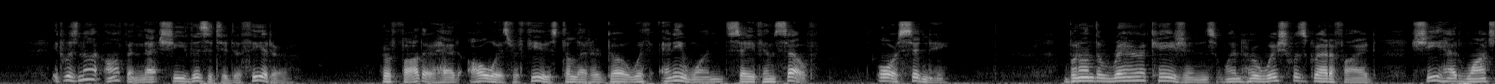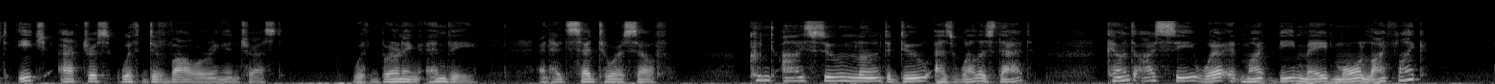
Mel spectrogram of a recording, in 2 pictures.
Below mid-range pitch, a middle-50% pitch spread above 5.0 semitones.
Yes: low, 130 Hz; wide, 5.5 semitones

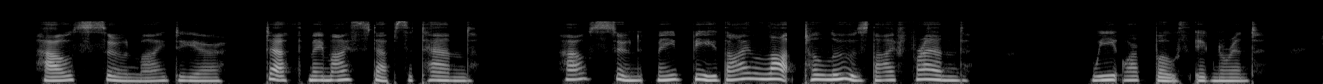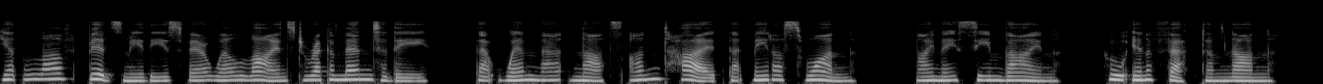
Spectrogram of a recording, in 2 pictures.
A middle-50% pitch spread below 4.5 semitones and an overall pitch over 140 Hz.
Yes: average, 3.5 semitones; high, 190 Hz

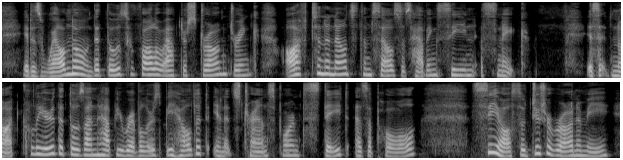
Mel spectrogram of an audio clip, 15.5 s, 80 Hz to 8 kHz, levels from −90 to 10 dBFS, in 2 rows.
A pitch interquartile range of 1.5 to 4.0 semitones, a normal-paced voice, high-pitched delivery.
Yes: average, 3.7 semitones; average, 155 wpm; high, 195 Hz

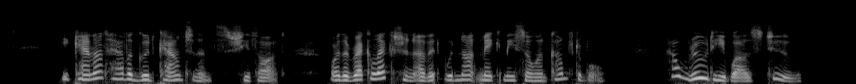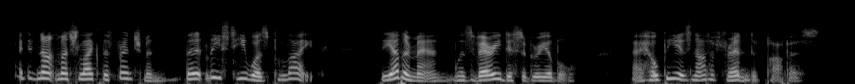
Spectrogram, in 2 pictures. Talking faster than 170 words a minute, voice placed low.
No: average, 190 wpm; high, 215 Hz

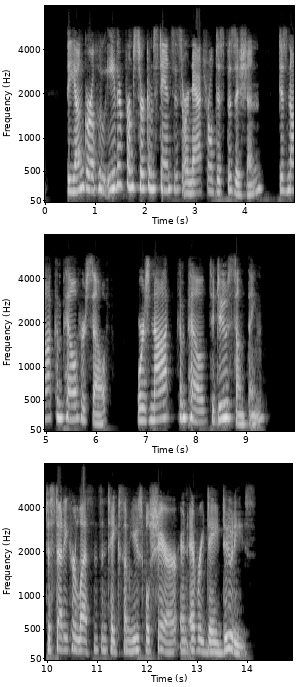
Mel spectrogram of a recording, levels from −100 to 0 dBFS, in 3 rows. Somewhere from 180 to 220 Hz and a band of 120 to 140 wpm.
Yes: high, 190 Hz; slow, 135 wpm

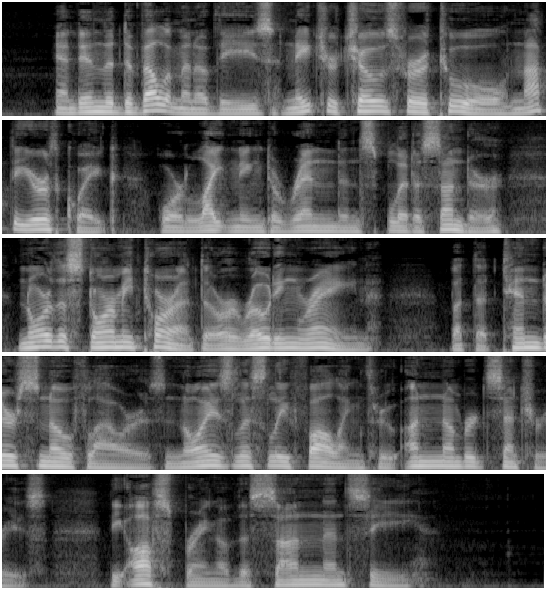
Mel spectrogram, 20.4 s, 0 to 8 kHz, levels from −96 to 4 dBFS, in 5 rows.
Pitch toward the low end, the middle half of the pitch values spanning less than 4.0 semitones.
No: low, 110 Hz; average, 4.9 semitones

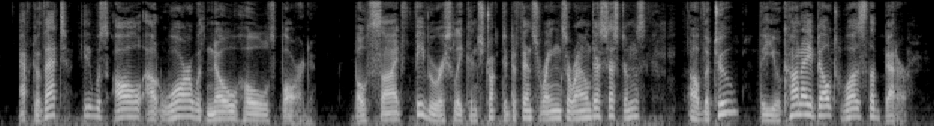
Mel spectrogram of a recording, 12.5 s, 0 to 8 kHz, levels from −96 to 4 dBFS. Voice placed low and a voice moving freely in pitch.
Yes: low, 125 Hz; wide, 5.7 semitones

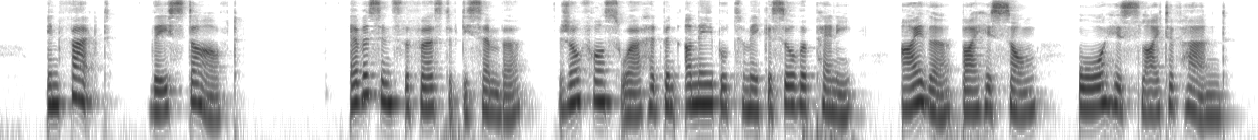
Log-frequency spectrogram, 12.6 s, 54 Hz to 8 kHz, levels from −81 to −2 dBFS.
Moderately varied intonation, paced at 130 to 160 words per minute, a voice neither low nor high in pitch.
Yes: average, 3.7 semitones; average, 140 wpm; medium, 175 Hz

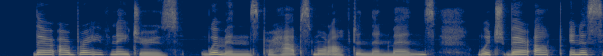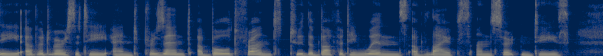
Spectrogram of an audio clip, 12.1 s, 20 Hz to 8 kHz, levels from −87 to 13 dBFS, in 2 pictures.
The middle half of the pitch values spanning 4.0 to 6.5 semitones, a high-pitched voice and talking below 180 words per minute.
Yes: average, 5.1 semitones; high, 195 Hz; average, 140 wpm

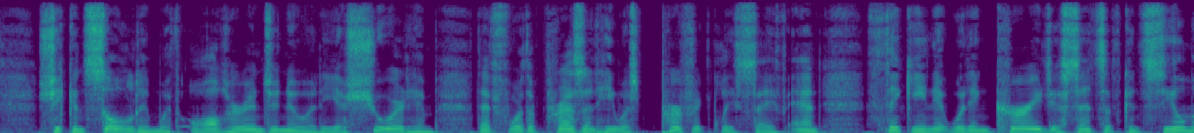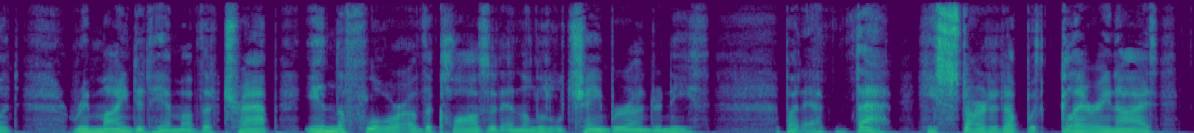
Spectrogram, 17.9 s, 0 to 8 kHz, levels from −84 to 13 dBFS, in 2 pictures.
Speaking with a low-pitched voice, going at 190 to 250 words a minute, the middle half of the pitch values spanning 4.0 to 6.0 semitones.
No: low, 120 Hz; average, 170 wpm; average, 4.9 semitones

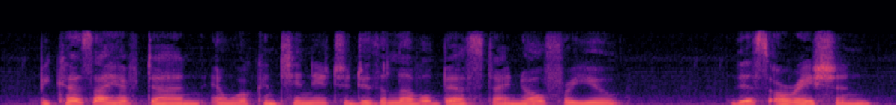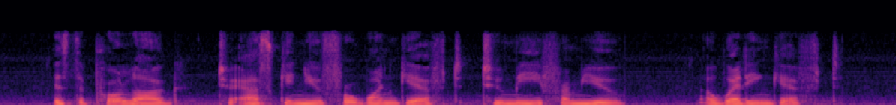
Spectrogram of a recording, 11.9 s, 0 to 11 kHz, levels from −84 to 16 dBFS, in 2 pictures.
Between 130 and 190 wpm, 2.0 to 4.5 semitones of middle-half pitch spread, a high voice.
Yes: average, 170 wpm; average, 4.0 semitones; high, 205 Hz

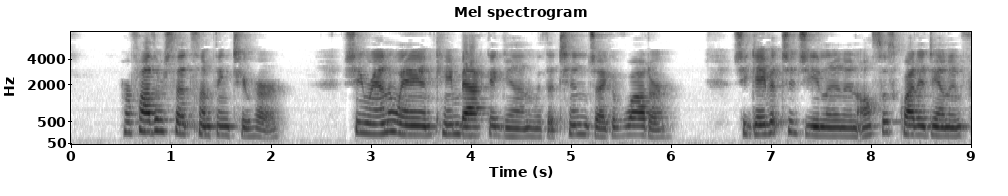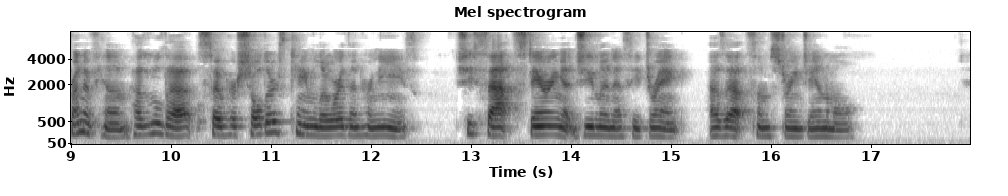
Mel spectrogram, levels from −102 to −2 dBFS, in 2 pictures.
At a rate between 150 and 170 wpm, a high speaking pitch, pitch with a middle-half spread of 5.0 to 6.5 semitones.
No: average, 185 wpm; high, 195 Hz; wide, 5.5 semitones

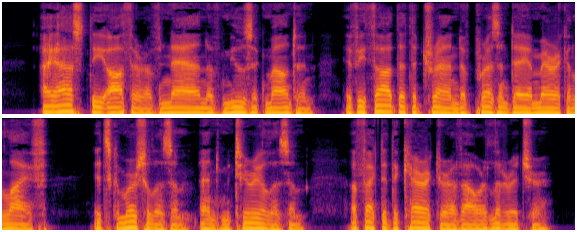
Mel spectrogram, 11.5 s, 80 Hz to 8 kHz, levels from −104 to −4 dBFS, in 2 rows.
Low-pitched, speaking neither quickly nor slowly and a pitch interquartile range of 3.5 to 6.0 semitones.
No: very low, 95 Hz; average, 160 wpm; average, 3.1 semitones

